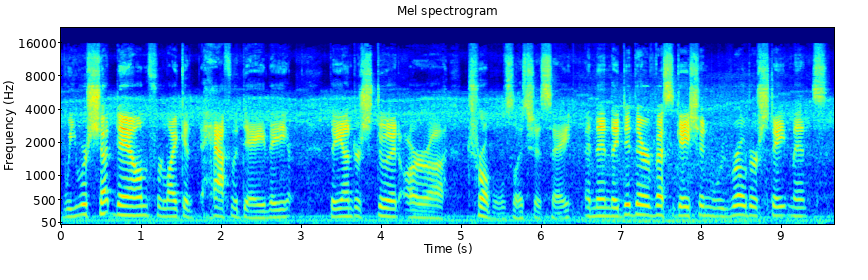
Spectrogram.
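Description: Vehicle noise runs clearly behind a man with a somewhat high-pitched voice. He hosts a farming game video as casual roleplay. His delivery is chatty and folksy, as if talking viewers through the work. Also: moderate pace, bright, forceful tone, low-quality recording. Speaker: gaming video host. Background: game vehicle engine sounds.

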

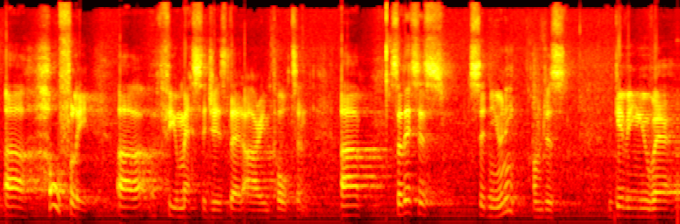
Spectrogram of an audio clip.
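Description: A man in his thirties with a Czech accent gives an informal talk as a university lecturer, halting with many fillers and restarts, on a handheld mic in a small hall. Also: mid-range voice, pushed and bright, a little hiss or hum. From Czech Republic. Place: small brick-walled hall with projector screen. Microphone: handheld microphone. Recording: roomy hall echo.

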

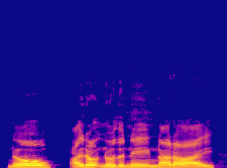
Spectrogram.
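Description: Man voicing a booming high-pitched storybook sailor landlord. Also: sing-song, normal speed, darkish tone, dry recording. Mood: excited. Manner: booming, colloquial seafaring speech. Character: hearty loud one-legged sailor innkeeper, shrewd, blustering old buccaneer. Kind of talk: audiobook character acting.

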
